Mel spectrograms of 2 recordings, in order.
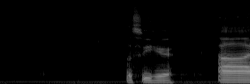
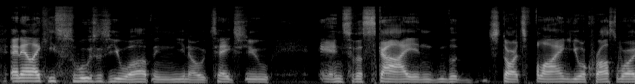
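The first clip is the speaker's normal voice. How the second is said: ordinary talk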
